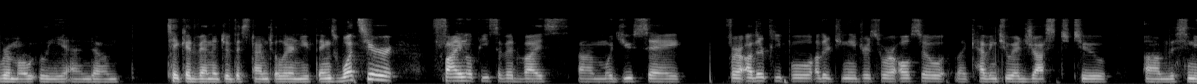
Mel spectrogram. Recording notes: We had our first teenager talk show this week on Instagram Live!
